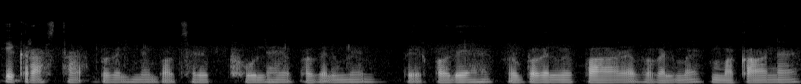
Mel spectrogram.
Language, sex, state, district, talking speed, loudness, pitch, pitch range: Hindi, male, Bihar, Gopalganj, 155 wpm, -32 LUFS, 105 Hz, 105-110 Hz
